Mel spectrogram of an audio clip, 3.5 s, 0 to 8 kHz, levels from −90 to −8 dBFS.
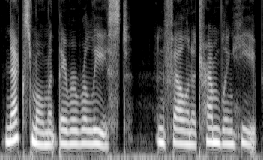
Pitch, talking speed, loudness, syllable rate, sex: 210 Hz, 190 wpm, -16 LUFS, 5.2 syllables/s, female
